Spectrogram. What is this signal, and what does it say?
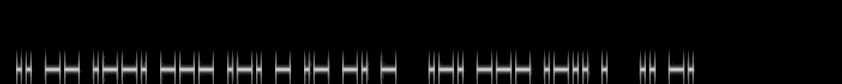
Morse code, heard as a keyed tone, about 25 wpm, 700 Hz. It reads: IMPORTANT ROLE IN
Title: Sets of 5 Words Encore2 25wpm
